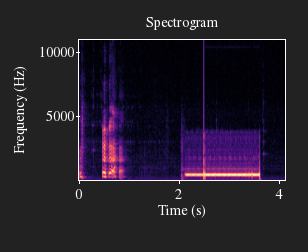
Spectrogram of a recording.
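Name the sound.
telephone dialing tones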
